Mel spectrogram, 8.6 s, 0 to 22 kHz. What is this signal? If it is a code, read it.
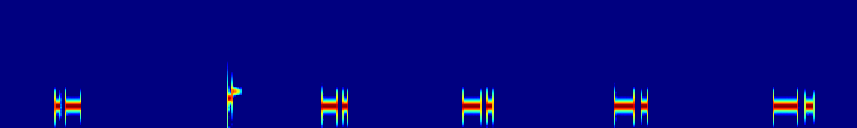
Morse code, heard as a keyed tone, about 20 wpm, spaced as for 6 wpm, 700 Hz. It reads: A NNNN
